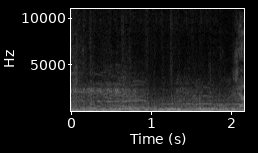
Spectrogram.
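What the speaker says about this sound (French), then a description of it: "Et alors parut un cheval blanc." A white horse whinnies in a drama scene, a loud, drawn-out neigh over a low rumbling background, with someone speaking briefly.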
